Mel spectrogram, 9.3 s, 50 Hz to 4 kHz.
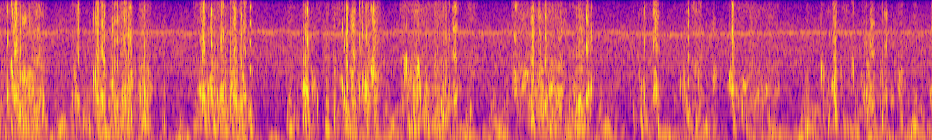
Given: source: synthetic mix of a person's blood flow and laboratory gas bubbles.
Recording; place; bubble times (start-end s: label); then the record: Doppler ultrasound of blood flow; precordium
0.00-0.52 s: bubbles
0.69-1.55 s: bubbles
1.61-1.71 s: bubbles
1.93-2.57 s: bubbles
2.84-3.85 s: bubbles
3.99-4.78 s: bubbles
5.10-5.95 s: bubbles
6.32-6.64 s: bubbles
6.72-7.02 s: bubbles
7.12-7.18 s: bubbles
7.25-7.80 s: bubbles
8.19-9.06 s: bubbles
9.29-9.33 s: bubbles
From the record:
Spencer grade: 4 (maximum detectable bubble signal sounding continuously throughout systole and diastole of every cardiac period, and overriding the amplitude of the normal cardiac signals); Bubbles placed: only in the low amplitude regions of the cardiac cycle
